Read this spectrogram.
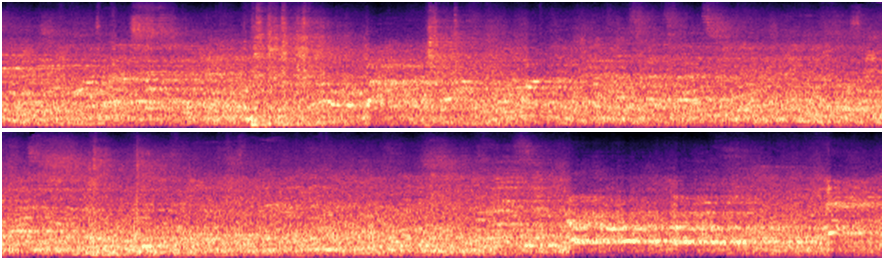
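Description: A woman calls out commands to a dog while running.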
